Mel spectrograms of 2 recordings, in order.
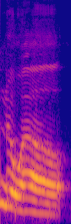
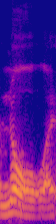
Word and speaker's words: Noel: And I think if you're looking for a bizarre play especially for Sunday, but even for the weekend slate, Jaylen Noel or Knoll actually as it's pronounced, if we have no Collins, I love Jaylen Knoll.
